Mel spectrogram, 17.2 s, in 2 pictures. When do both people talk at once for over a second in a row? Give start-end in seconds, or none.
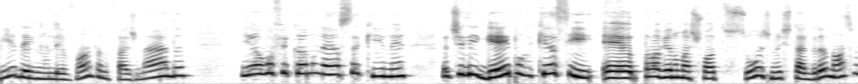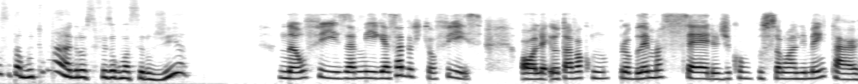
none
